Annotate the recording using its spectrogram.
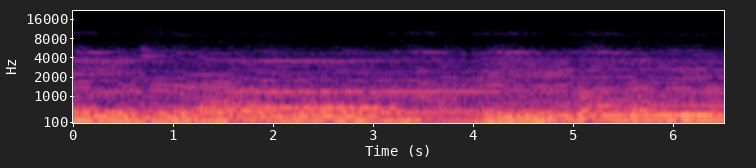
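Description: Men singing a Hindu devotional bhajan to harmonium accompaniment, holding long notes, with a short lull about three and a half seconds in before the next phrase.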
